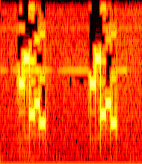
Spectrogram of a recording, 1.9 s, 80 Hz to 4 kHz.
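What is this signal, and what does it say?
Five-tone selective call (ZVEI), heard as quick runs of five tones, tones of about 70 ms. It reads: 88351
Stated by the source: ZVEI five-tone selective call 88349, received by SDR.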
